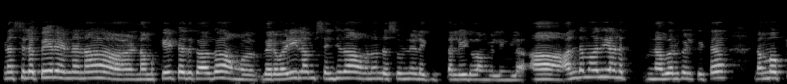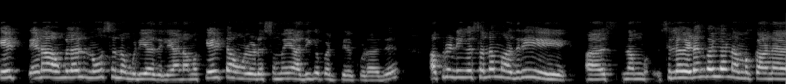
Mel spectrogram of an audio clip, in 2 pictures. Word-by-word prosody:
ஏனா 285 Hz, +1 st, -1 dB
சில 300 Hz, 0 st, +3 dB
பேர் 320 Hz, 0 st, +4 dB
என்னன்னா, 290 Hz, 0 st, 0 dB, 0.5 s
நம்ம 240 Hz, 0 st, -3 dB
கேட்டதுக்காக 280 Hz, -1 st, +3 dB
அவங்க 245 Hz, -3 st, -3 dB, 0.2 s
வேற 235 Hz, -, +2 dB
வழியில்லாம 295 Hz, +2 st, -1 dB
செஞ்சுதான் 290 Hz, +2 st, 0 dB
ஆகணும்னுன்ற 265 Hz, -1 st, -3 dB
அந்தச் 250 Hz, -1 st, -3 dB
சூழ்நிலைக்குத் 240 Hz, -2 st, -5 dB
தள்ளிடுவாங்க 225 Hz, -1 st, -3 dB
இல்லீங்களா? 205 Hz, 0 st, -7 dB
ஆ -, -, +5 dB, 0.3 s
அந்த 295 Hz, +6 st, -3 dB
மாதிரியான 335 Hz, -2 st, 0 dB, 0.3 s
நபர்கள்கிட்ட 260 Hz, +1 st, -1 dB, 0.4 s
நம்ம 285 Hz, +3 st, +3 dB
கேக் 320 Hz, +1 st, +3 dB, 0.2 s
ஏன்னா 325 Hz, +2 st, +3 dB
அவங்களால 320 Hz, +1 st, +1 dB
நோ 315 Hz, -, 0 dB
சொல்ல 310 Hz, -2 st, -1 dB
முடியாதில்லயா? 235 Hz, -3 st, 0 dB
நம்ம 240 Hz, +1 st, -5 dB
கேட்டு 310 Hz, +2 st, +2 dB
அவங்களோட 250 Hz, -3 st, +1 dB
சுமைய 255 Hz, -1 st, -1 dB
அதிகப்படுத்திற 245 Hz, -4 st, -5 dB
கூடாது. 195 Hz, +5 st, -4 dB, 0.4 s
அப்புறம் 335 Hz, +4 st, -1 dB
நீங்கச் 325 Hz, 0 st, -2 dB
சொன்ன 330 Hz, +2 st, +1 dB
மாதிரி 300 Hz, +2 st, -1 dB, 0.6 s
ஆ -, -, +4 dB, 0.2 s
ஸ் -, -, -27 dB
நம் 250 Hz, 0 st, -2 dB, 0.3 s
சில 305 Hz, 0 st, +1 dB
இடங்கள்ல 360 Hz, +3 st, +6 dB
நமக்கான 275 Hz, -3 st, 0 dB
270 Hz, 160 wpm, -22 LUFS, 245-305 Hz, 0.6 s, இடங்கள்ல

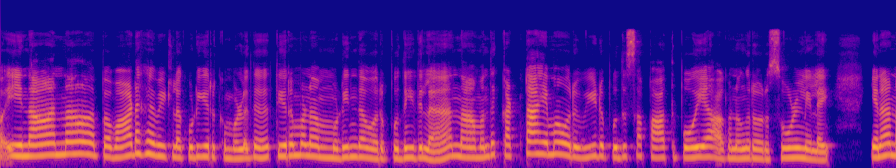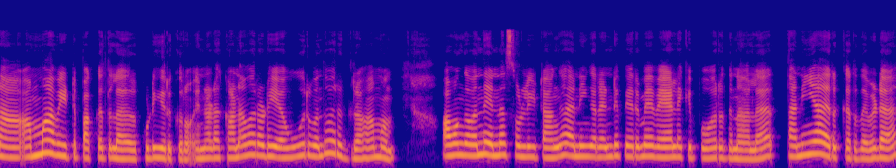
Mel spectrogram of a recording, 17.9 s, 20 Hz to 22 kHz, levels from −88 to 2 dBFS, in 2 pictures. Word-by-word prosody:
எ -, -, +5 dB
நான்னா 250 Hz, +3 st, +3 dB, 0.2 s
இப்போ 220 Hz, -2 st, -2 dB
வாடக 260 Hz, +5 st, +2 dB
வீட்ல 215 Hz, -2 st, -1 dB
குடியிருக்கும்பொழுது, 205 Hz, -2 st, -1 dB, 0.2 s
திருமணம் 230 Hz, -2 st, +1 dB
முடிந்த 210 Hz, +2 st, 0 dB
ஒரு 180 Hz, 0 st, -2 dB
புதிதுல 195 Hz, -1 st, +1 dB, 0.3 s
நான் 200 Hz, -1 st, +1 dB
வந்து 230 Hz, +5 st, -2 dB
கட்டாயமா 265 Hz, +3 st, +1 dB
ஒரு 210 Hz, -3 st, +1 dB
வீடு 225 Hz, +1 st, -2 dB
புதுசா 210 Hz, +2 st, -2 dB
பாத்து 200 Hz, +1 st, -3 dB
போயே 205 Hz, +2 st, +4 dB
ஆகணுங்கிற 185 Hz, 0 st, -1 dB
ஒரு 170 Hz, -, -5 dB
சூழ்நிலை. 195 Hz, -6 st, +1 dB, 0.5 s
ஏனா, 225 Hz, +4 st, +3 dB
நான் 205 Hz, -1 st, +2 dB
அம்மா 275 Hz, +6 st, +4 dB
வீட்டு 225 Hz, -3 st, -2 dB
பக்கத்துல 195 Hz, 0 st, -1 dB, 0.3 s
குடியிருக்கிறோம். 190 Hz, -4 st, -1 dB
என்னோட 195 Hz, +1 st, -1 dB
கணவருடைய 225 Hz, +1 st, +1 dB, 0.2 s
ஊர் 240 Hz, 0 st, -2 dB
வந்து 260 Hz, +7 st, -2 dB
ஒரு 235 Hz, -, -1 dB
கிராமம். 190 Hz, 0 st, -1 dB, 0.5 s
அவங்க 250 Hz, +1 st, +3 dB
வந்து 255 Hz, +3 st, +3 dB
என்ன 245 Hz, +1 st, +2 dB
சொல்லிட்டாங்க, 210 Hz, -2 st, 0 dB, 0.2 s
"நீங்க 220 Hz, 0 st, +1 dB
2 215 Hz, +3 st, 0 dB
பேருமே 220 Hz, 0 st, 0 dB
வேலைக்கு 205 Hz, 0 st, 0 dB
போறதுனால 185 Hz, -3 st, -2 dB, 0.3 s
தனியா 250 Hz, +5 st, +1 dB
இருக்கிறத 190 Hz, -4 st, -4 dB
விட, 195 Hz, +1 st, +1 dB
210 Hz, 150 wpm, -23 LUFS, 195-230 Hz, 0.5 s, எ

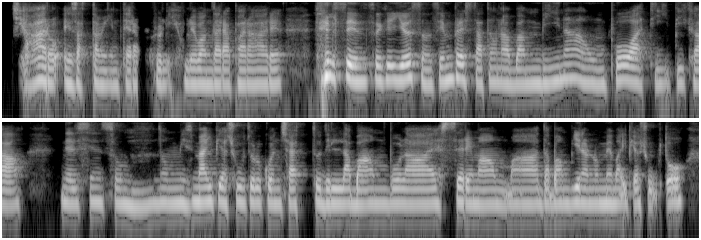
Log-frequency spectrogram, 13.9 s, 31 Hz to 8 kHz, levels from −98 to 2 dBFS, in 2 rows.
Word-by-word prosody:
Chiaro, 170 Hz, +2 st, +2 dB
esattamente, 155 Hz, -3 st, -3 dB
era 155 Hz, 0 st, -1 dB
proprio 160 Hz, -, -5 dB
lì, -, -, -15 dB
volevo 160 Hz, -2 st, 0 dB
andare 160 Hz, 0 st, 0 dB
a -, -, -1 dB
parare. 160 Hz, +1 st, -2 dB, 0.4 s
Nel 225 Hz, 0 st, +10 dB
senso 195 Hz, -3 st, +5 dB
che 190 Hz, -, +2 dB
io 190 Hz, +2 st, +5 dB
son 175 Hz, -6 st, -3 dB
sempre 190 Hz, +5 st, +2 dB
stata 175 Hz, -4 st, -4 dB
una 165 Hz, -2 st, -1 dB
bambina 165 Hz, +5 st, -1 dB
un 165 Hz, -1 st, -4 dB
po' 190 Hz, +5 st, +2 dB
atipica, 160 Hz, -3 st, -2 dB, 0.4 s
nel 165 Hz, -3 st, -4 dB
senso, 170 Hz, 0 st, -5 dB
mhmm, 150 Hz, 0 st, -4 dB
non 165 Hz, 0 st, -3 dB
mi 165 Hz, -1 st, -1 dB
s 160 Hz, -, -7 dB
mai 175 Hz, 0 st, +3 dB
piaciuto 175 Hz, -1 st, -1 dB
il 170 Hz, -, 0 dB
concetto 160 Hz, 0 st, -3 dB
della 165 Hz, 0 st, +1 dB
bambola, 160 Hz, 0 st, 0 dB
essere 165 Hz, +1 st, +1 dB
mamma, 160 Hz, 0 st, -2 dB
da 160 Hz, -, -2 dB
bambina 165 Hz, +1 st, 0 dB
non 160 Hz, 0 st, -2 dB
mi 165 Hz, -, +1 dB
è -, -, -1 dB
mai 165 Hz, -, -1 dB
piaciuto. 170 Hz, +2 st, -1 dB
165 Hz, 180 wpm, -25 LUFS, 160-175 Hz, 0.4 s, Nel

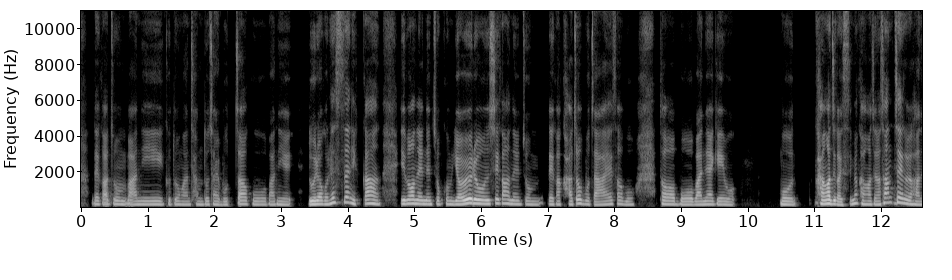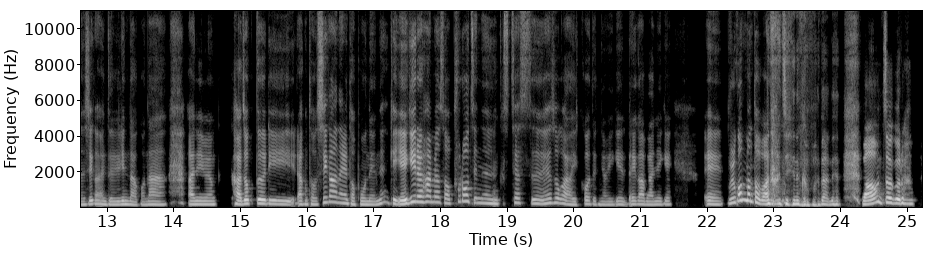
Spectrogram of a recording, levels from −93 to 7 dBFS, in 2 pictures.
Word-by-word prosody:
"내가 190 Hz, -3 st, -4 dB
좀 185 Hz, -1 st, -4 dB
많이 180 Hz, -2 st, -3 dB
그동안 170 Hz, -1 st, -6 dB
잠도 175 Hz, -1 st, -7 dB
잘 175 Hz, -2 st, -5 dB
못 165 Hz, 0 st, -9 dB
자고 180 Hz, -3 st, -4 dB
많이 170 Hz, -1 st, -5 dB, 0.2 s
노력을 190 Hz, +1 st, +2 dB
했으니까 225 Hz, -6 st, -1 dB, 0.3 s
이번에는 205 Hz, -2 st, +2 dB
쪼끔 190 Hz, -1 st, -5 dB
여유로운 215 Hz, +2 st, +5 dB
시간을 215 Hz, -4 st, -2 dB
좀 175 Hz, +1 st, -7 dB
내가 175 Hz, -1 st, -4 dB
가져 175 Hz, +6 st, -2 dB
보자." 170 Hz, -4 st, -4 dB
해서 195 Hz, +1 st, -5 dB
뭐 170 Hz, 0 st, -7 dB, 0.4 s
더 185 Hz, -3 st, -1 dB
뭐 170 Hz, -1 st, -3 dB
만약에 175 Hz, +1 st, -2 dB
뭐 160 Hz, -2 st, -6 dB, 0.7 s
뭐 175 Hz, -2 st, -1 dB, 0.3 s
강아지가 205 Hz, -4 st, +4 dB
있으면 190 Hz, +9 st, -3 dB
강아지랑 180 Hz, -3 st, -3 dB
산책을 265 Hz, -6 st, 0 dB
가는 165 Hz, -1 st, -2 dB
시간을 195 Hz, 0 st, -1 dB
늘린다거나 170 Hz, -1 st, -2 dB, 0.3 s
아니면 180 Hz, 0 st, 0 dB, 0.2 s
가족들이랑 200 Hz, -3 st, +2 dB
시간을 280 Hz, -, 0 dB
더 185 Hz, -, -2 dB
보내는 175 Hz, +3 st, -2 dB
이렇게 230 Hz, -8 st, 0 dB
얘기를 305 Hz, +11 st, +6 dB
하면서 295 Hz, -7 st, -1 dB
풀어지는 255 Hz, -9 st, -1 dB
그 205 Hz, 0 st, -14 dB
스트레스 255 Hz, 0 st, -8 dB
해소가 220 Hz, -3 st, -1 dB
있거든요. 170 Hz, 0 st, -6 dB
이게 170 Hz, +1 st, -6 dB
내가 185 Hz, 0 st, -2 dB
만약에 175 Hz, +1 st, -5 dB, 0.5 s
예 180 Hz, -2 st, 0 dB
물건만 380 Hz, -, +5 dB
더 280 Hz, -5 st, +5 dB
많아지는 200 Hz, 0 st, +5 dB
것보다는 165 Hz, +3 st, 0 dB, 0.3 s
마음적으로 235 Hz, +1 st, +6 dB
190 Hz, 340 characters per minute, -22 LUFS, 175-220 Hz, 0.7 s, 얘기를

